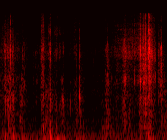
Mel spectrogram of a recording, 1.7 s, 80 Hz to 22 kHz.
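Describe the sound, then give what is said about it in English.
Thin Bible pages rustle and crinkle as several are flipped in quick succession to 1 Thessalonians chapter 1, with soft crisp brushes and a brighter swish near the end, no voices. “In 1 Thessalonians chapter 1, you hear my pages turning.”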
